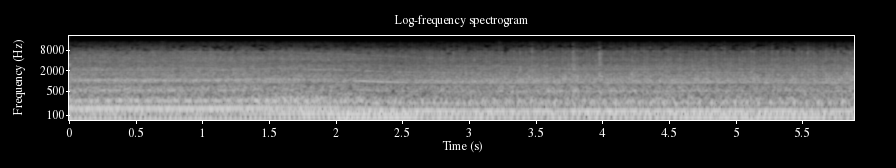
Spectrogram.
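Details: Old Caterpillar 955L track loader that sat unused in a yard for many years, started on old diesel fuel: steady, deep diesel idle with an even low rumble and no knocks or misses; engine running healthy.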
